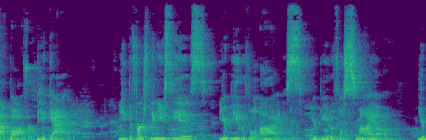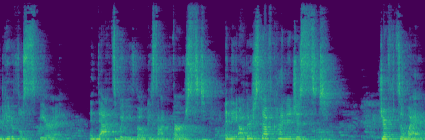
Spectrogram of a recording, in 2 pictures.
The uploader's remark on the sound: In this podcast episode, I share a talk I recently gave at the 2nd Annual Diva Girl Philly Conference at the University of Pennsylvania.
